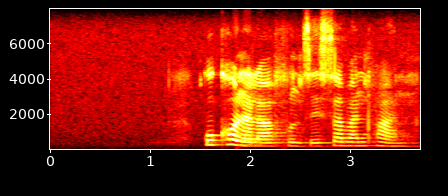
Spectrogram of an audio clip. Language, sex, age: Swati, female, 21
